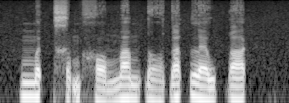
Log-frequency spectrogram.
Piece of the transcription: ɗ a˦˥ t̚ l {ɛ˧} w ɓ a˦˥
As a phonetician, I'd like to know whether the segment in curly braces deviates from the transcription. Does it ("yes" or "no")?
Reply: no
